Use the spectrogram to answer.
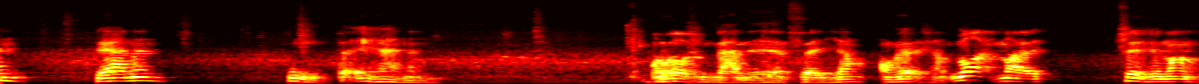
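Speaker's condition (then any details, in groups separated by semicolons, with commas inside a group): Tongue cancer; half tongue removed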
